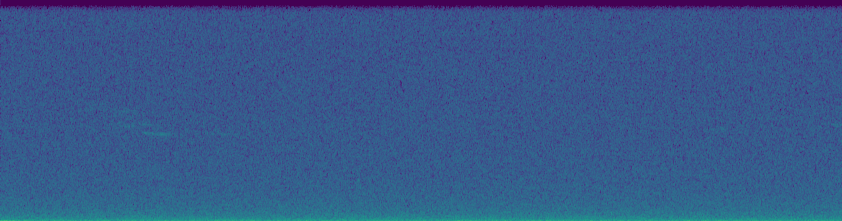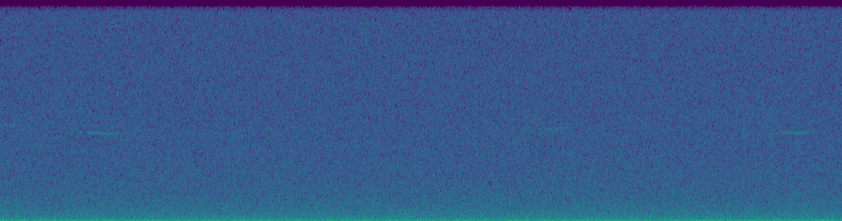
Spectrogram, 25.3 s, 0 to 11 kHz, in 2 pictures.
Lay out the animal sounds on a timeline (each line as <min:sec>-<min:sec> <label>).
0:01.6-0:02.7 Black-throated Green Warbler (Setophaga virens)
0:13.7-0:14.5 Black-throated Green Warbler (Setophaga virens)
0:24.0-0:24.8 Black-throated Green Warbler (Setophaga virens)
